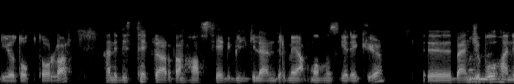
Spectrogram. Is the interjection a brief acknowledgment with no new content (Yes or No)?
Yes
